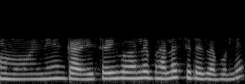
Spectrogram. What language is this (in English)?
Assamese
